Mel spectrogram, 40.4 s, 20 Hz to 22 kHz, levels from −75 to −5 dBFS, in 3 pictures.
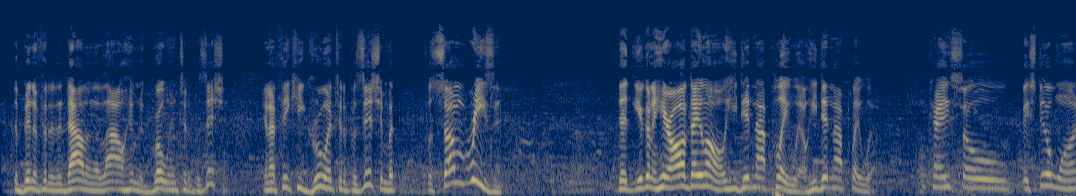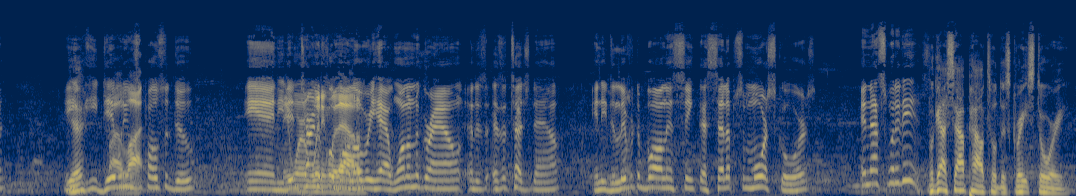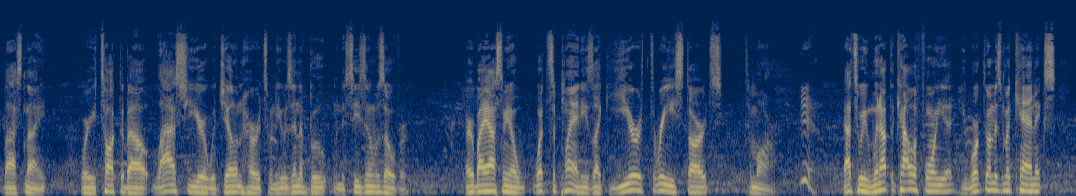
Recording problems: chatter from many people; faint; throughout; 20 dB below the speech

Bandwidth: 14 kHz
